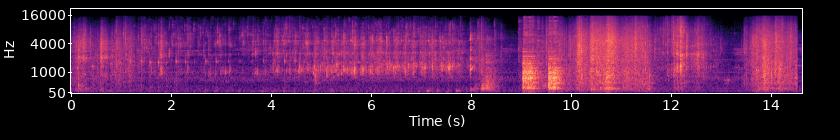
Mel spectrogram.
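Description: Liquid pouring steadily from a glass bottle into a cup of ice for about eight seconds. After that come several loud crinkling bursts as a plastic bag is handled.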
